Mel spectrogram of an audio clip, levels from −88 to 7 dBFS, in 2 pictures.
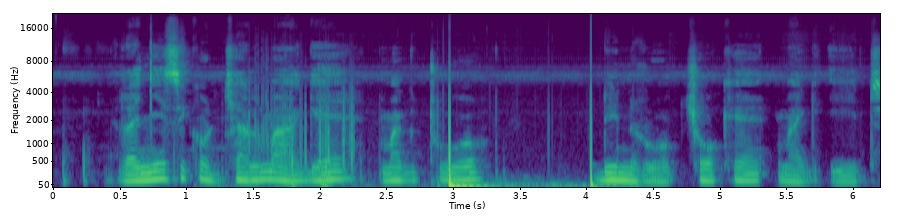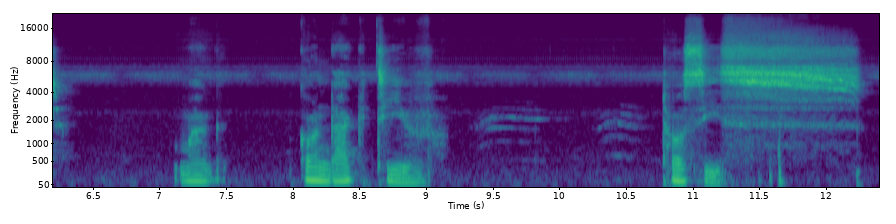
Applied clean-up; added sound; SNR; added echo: none; Crackle; 0 dB; none.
